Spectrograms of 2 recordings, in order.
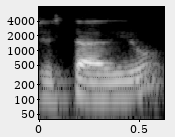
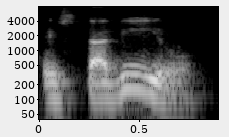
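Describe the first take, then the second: First: The stress falls on the 'ta' syllable. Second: The stress falls on the 'i' syllable. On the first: The speaker calls it right. "lo correcto es estadio en términos formales" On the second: The speaker calls it wrong. "esta palabra suele pronunciarse como estadio"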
